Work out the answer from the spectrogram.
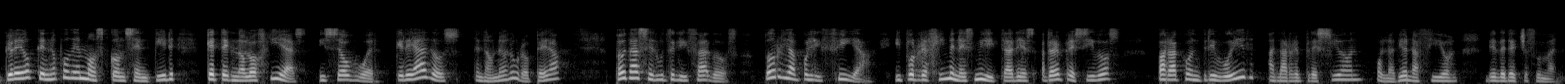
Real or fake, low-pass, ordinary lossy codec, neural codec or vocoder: fake; 5.4 kHz; none; codec, 16 kHz in and 24 kHz out, 0.6 kbps, FocalCodec, streaming, 4096 codes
